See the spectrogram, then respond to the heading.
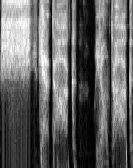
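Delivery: slow, hushed, drawn-out whispered shushing. Retelling a dad shushing his kids in a theater: imitating a whispering dad.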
